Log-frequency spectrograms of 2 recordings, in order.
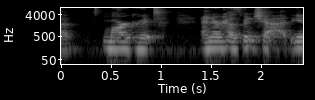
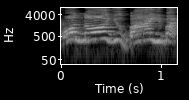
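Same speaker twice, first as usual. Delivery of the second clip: much higher, loud mock Italian accent; bad Roman accent; 12 semitones higher, 10 dB louder than usual. Vendors push back on the tourist, high loud mock Italian. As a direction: squeal it like an insistent Roman vendor. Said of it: "that's not a Roman accent at all".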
